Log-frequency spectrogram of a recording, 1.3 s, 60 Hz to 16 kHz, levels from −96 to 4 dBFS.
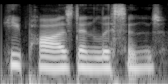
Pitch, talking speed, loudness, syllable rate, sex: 180 Hz, 190 wpm, -14 LUFS, 6.0 syllables/s, female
